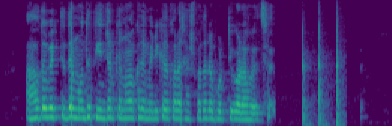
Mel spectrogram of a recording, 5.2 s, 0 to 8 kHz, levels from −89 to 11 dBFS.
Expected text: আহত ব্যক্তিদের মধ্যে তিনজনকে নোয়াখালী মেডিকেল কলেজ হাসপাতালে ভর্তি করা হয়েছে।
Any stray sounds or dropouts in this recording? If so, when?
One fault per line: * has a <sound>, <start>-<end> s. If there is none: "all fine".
* has a thud, 4.0-4.6 s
